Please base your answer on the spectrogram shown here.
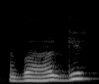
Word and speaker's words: bague: je répète girafe neige bague et page alors je vais parer bague ici dans les trois mots on entend le son j mais ici il s'agit du son g bien 2e série glace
